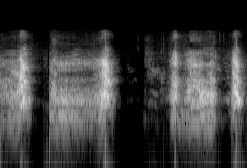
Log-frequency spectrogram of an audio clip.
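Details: Dog going wild at an alligator head, alternating sustained harsh growl-barks with sharp single barks; loud, rough and agitated throughout, with a brief pause midway.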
